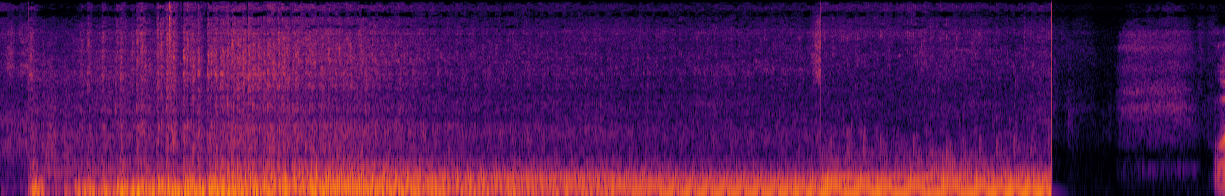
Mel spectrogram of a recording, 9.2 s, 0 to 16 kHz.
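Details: BMW M60 4.0 V8 running in donor 740iL before swap into E30, fuel pressure 60 psi with return closed; deep, even V8 rumble picking up cleanly with throttle, no tapping or misfire; healthy engine.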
